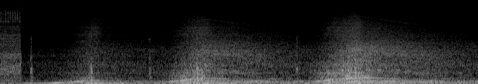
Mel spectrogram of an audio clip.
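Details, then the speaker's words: BMW E70 X5 N62 4.8L V8, warm after a long idle following valve stem seal replacement: a smooth idle with clean throttle blips rising and falling freely. No blue smoke appeared; the smoke and oil consumption issue is resolved. "that's one good sounding V8 it's been idling now for about 14 years so let's push the throttle and see what happens"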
